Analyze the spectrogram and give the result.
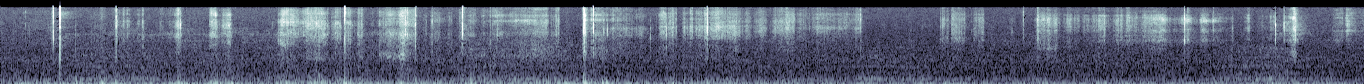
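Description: A wristwatch with a titanium link bracelet is held in both hands while the fingertips move and click the metal links together. Sharp, bright metallic clicks and light jingling rattle over a steady low background rumble, with the loudest clicks early on and the sound settling into softer, continuous clinking.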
